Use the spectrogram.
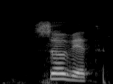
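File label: "сӧвет", Komi, female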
